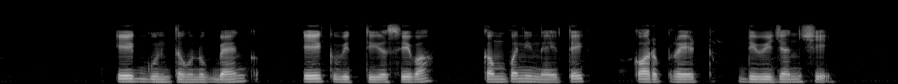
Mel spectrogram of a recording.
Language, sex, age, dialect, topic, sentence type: Marathi, male, 18-24, Northern Konkan, banking, statement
